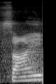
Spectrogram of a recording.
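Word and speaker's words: sign: साइन में क्या है साइलेंट, जी है।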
